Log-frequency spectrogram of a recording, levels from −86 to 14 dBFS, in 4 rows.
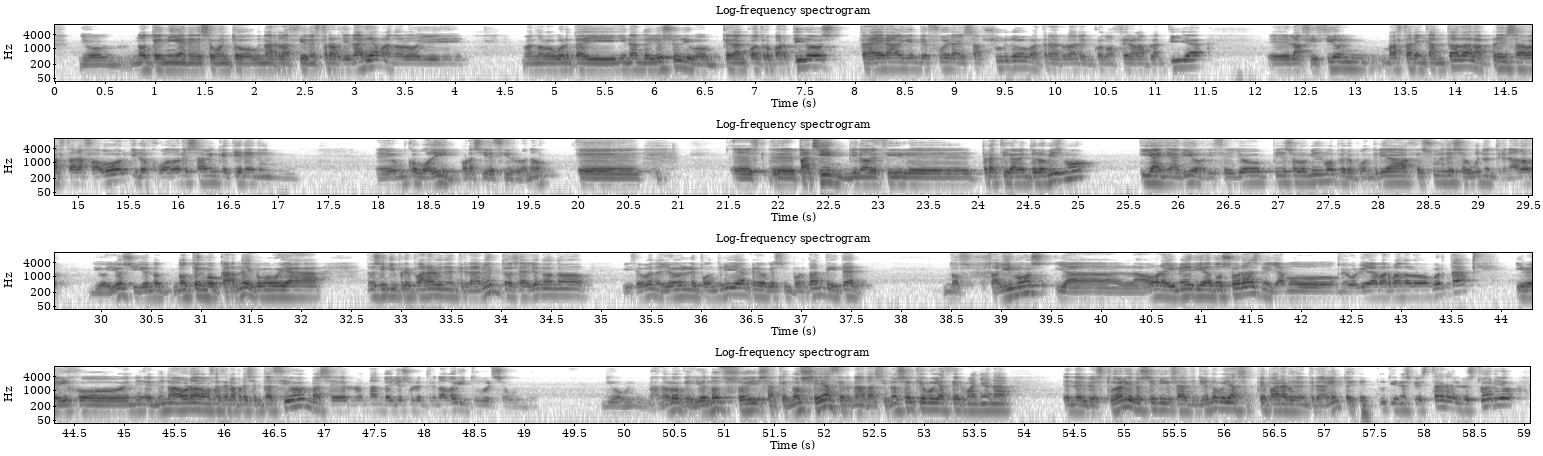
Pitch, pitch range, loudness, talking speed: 125 Hz, 115-140 Hz, -22 LUFS, 210 wpm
